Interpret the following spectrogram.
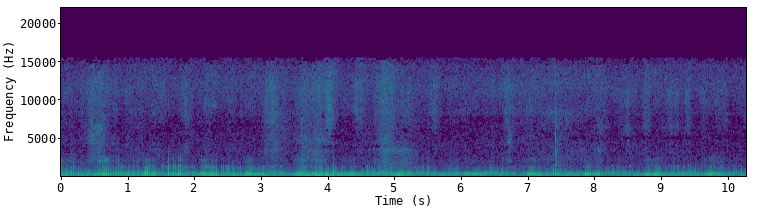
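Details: Kitten named Twinkle purring loudly as she sleeps next to her owner: a continuous low, buzzy rumble that swells and eases in a regular breathing rhythm, about twice per second, with faint indoor rustling.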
